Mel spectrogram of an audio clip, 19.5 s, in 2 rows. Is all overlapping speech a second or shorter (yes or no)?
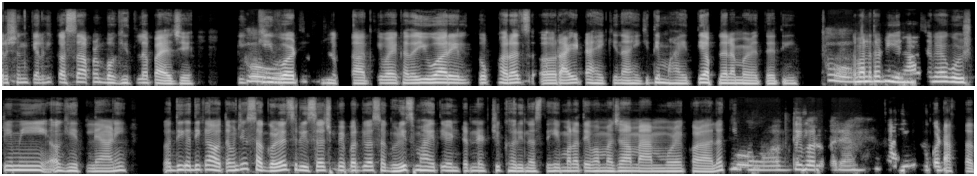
no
